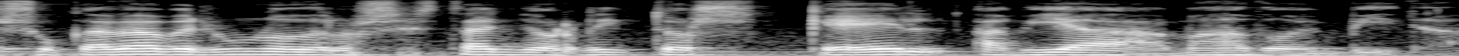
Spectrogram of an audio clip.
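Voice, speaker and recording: A man speaks in a somewhat breathy voice over light background noise. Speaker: audiobook narrator. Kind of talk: dramatic story reading. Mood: grave, suspenseful.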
